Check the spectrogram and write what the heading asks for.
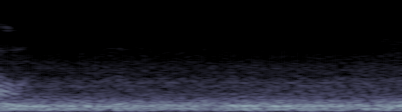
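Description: Steady engine and road noise inside the cabin of a vehicle driving at highway speed, a constant low drone.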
